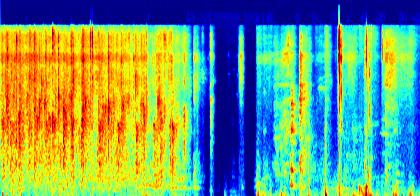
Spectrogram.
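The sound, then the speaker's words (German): An audience applauds a team coming forward to present the project V-Vote, with dense, steady clapping for about four seconds, then it breaks off into a brief lull followed by a few scattered claps and soft knocks. “Ein herzlichen Applaus.”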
